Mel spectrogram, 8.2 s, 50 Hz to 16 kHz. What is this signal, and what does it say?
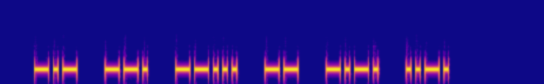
Morse code, heard as a keyed tone, about 17 wpm, spaced as for 12 wpm, 700 Hz. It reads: KG7MCF
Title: USA Call Signs - 6 Characters - 2x Character Spacing - 17wpm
